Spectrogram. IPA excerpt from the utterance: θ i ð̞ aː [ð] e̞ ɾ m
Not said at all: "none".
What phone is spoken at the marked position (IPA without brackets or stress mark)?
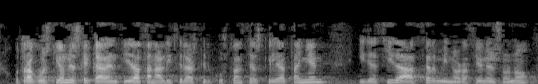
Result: θ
